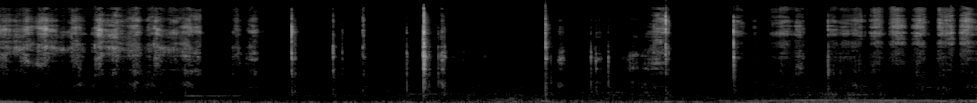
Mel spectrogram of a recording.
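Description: A solid wooden salad spoon and fork, held horizontally, slide and rub against each other. Bright, raspy scraping comes in long bursts over a steady low rumble, broken by short, sharp wooden clicks. The sound stays quiet throughout.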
